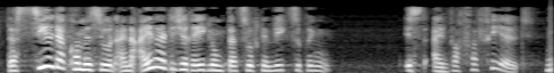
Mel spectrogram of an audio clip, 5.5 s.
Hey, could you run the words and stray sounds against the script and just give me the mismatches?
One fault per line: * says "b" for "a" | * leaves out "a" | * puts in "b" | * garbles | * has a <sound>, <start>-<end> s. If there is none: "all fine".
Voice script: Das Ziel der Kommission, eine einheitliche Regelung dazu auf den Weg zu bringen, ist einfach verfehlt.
all fine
